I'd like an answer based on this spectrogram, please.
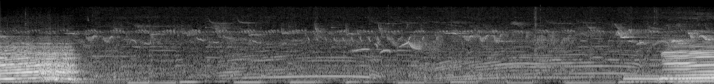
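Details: Cows wandering leisurely along a road looking for food; a loud, harsh moo opens and another closes, with softer drawn-out lowing between, over steady rhythmic background music.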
